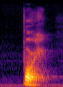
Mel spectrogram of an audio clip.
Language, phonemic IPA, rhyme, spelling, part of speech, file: Dutch, /pɔr/, -ɔr, por, noun / verb, Nl-por.ogg
- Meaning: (noun) a poke, jab; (verb) inflection of porren: 1. first-person singular present indicative 2. second-person singular present indicative 3. imperative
